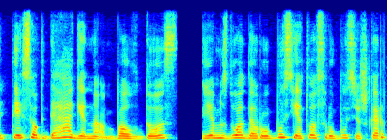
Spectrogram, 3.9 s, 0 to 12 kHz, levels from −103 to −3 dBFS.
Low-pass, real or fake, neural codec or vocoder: 10.8 kHz; fake; codec, 44.1 kHz, 7.8 kbps, DAC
